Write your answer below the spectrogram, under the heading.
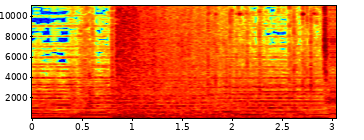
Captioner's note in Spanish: Explosión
